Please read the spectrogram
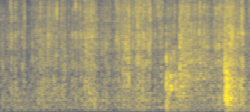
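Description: Thin clear plastic zip-lock bag crinkling continuously as hands turn over a plastic mount inside it.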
